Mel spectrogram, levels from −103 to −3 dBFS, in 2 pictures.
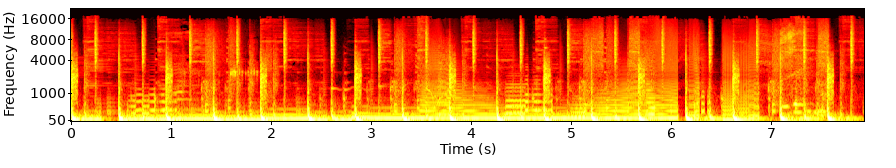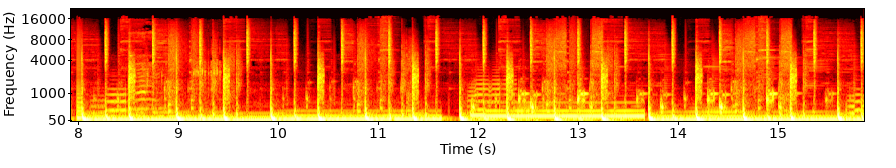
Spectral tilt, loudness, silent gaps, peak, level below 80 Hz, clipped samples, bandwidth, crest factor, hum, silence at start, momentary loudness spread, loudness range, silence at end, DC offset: -5 dB/octave; -15 LUFS; none; 0 dBFS; -16 dBFS; under 0.1%; 16 kHz; 14 dB; none; 0 s; 3 LU; 1 LU; 0 s; under 0.1%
